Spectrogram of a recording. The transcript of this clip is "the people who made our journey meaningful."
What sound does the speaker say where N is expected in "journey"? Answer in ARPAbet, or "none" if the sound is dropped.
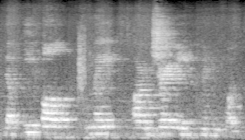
none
